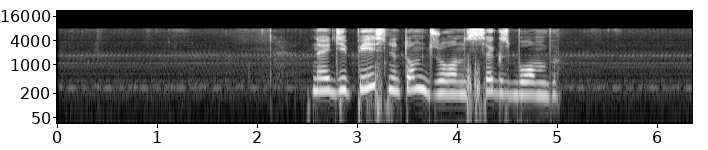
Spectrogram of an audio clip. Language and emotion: Russian, neutral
